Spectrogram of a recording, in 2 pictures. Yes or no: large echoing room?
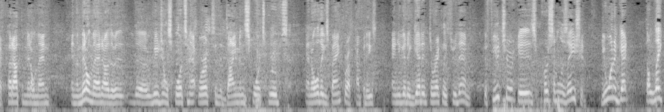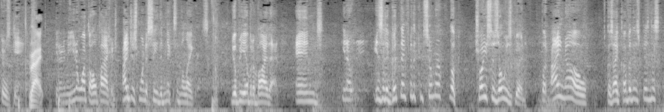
no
